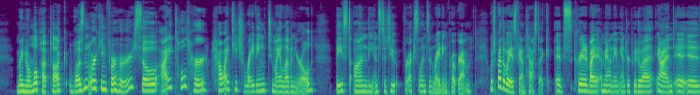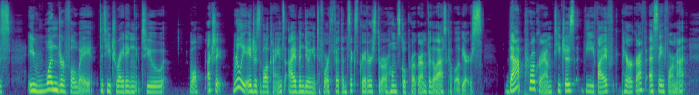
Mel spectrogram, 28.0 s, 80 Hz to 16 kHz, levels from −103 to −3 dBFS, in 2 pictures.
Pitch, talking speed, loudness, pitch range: 190 Hz, 190 wpm, -25 LUFS, 180-210 Hz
